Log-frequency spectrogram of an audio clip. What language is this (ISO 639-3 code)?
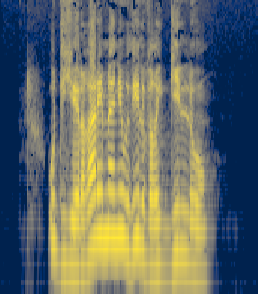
kab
